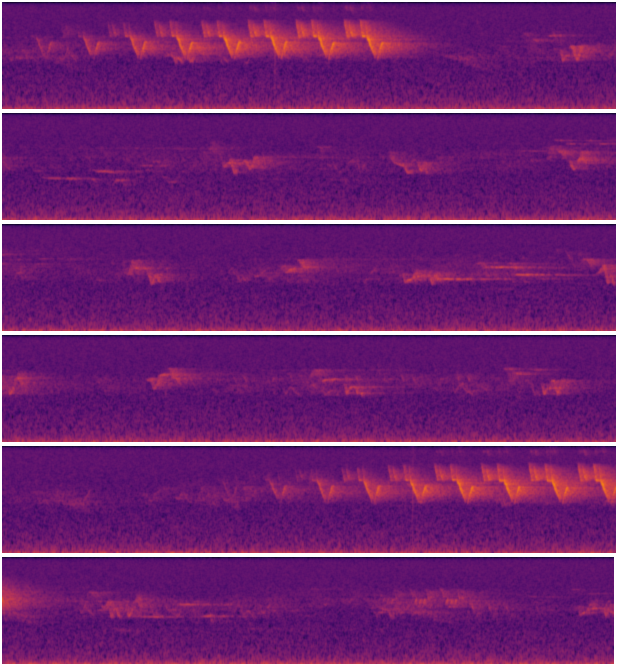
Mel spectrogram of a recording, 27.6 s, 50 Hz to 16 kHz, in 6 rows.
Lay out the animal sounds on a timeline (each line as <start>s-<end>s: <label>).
0.0s-3.0s: Ovenbird (Seiurus aurocapilla)
0.0s-27.6s: Red-eyed Vireo (Vireo olivaceus)
3.2s-3.8s: Veery (Catharus fuscescens)
4.9s-6.1s: Hermit Thrush (Catharus guttatus)
8.4s-10.0s: Hermit Thrush (Catharus guttatus)
12.0s-13.8s: Hermit Thrush (Catharus guttatus)
19.8s-23.3s: Ovenbird (Seiurus aurocapilla)
23.9s-24.9s: Hermit Thrush (Catharus guttatus)
25.5s-27.0s: Mourning Warbler (Geothlypis philadelphia)
26.9s-27.6s: Hermit Thrush (Catharus guttatus)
